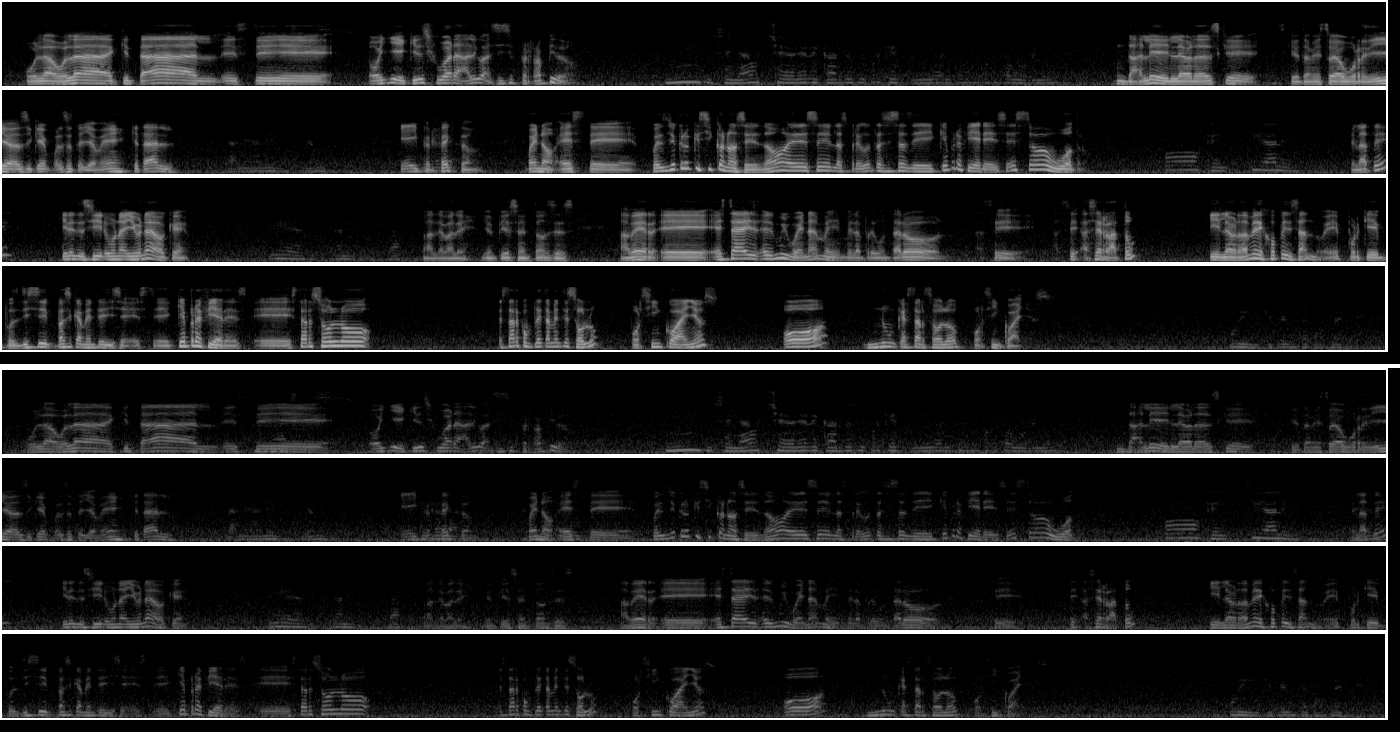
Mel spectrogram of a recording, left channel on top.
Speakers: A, on the left; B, in the centre.
A: Hola, hola, ¿qué tal? Este,
B: ¿Qué más estás?
A: oye, ¿quieres jugar a algo así súper rápido?
B: Mm, sería algo chévere, Ricardo, sí, porque estoy ahorita un poquito aburrido.
A: Dale,
B: Me podría entretener.
A: la verdad es que, es que yo también estoy aburridillo, así que por eso te llamé. ¿Qué tal?
B: Dale, dale, juguemos.
A: Ok,
B: ¿De qué
A: perfecto.
B: trata? ¿De
A: Bueno,
B: qué trata
A: este,
B: el juego?
A: pues yo creo que sí conoces, ¿no? Es eh, las preguntas esas de ¿qué prefieres, esto u otro?
B: Ok, sí, dale. Empecemos.
A: ¿Te late? ¿Quieres decir
B: Sí,
A: una y una o qué?
B: sí, así, dale, va.
A: Vale, vale, yo empiezo entonces. A ver, eh, esta es, es muy buena, me, me la preguntaron hace, hace, hace rato. Que la verdad me dejó pensando, ¿eh? Porque pues dice, básicamente dice, este, ¿qué prefieres? Eh, ¿estar solo, estar completamente solo por cinco años o nunca estar solo por cinco años?
B: Uy, qué pregunta tan fuerte.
